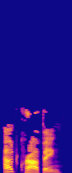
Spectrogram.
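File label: "outcropping", British English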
